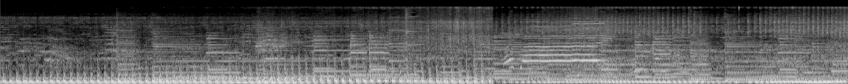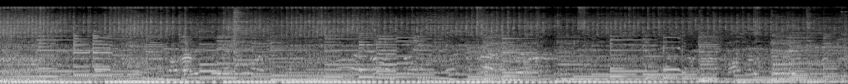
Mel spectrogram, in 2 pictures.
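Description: A boat motor runs steadily and loudly at close range with a constant droning pitch, while people talk over it throughout.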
